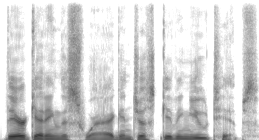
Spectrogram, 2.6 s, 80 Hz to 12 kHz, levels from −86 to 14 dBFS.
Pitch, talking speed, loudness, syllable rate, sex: 125 Hz, 210 wpm, -19 LUFS, 4.9 syllables/s, male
